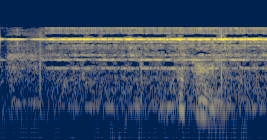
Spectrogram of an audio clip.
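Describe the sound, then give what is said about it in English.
A telephone rings continuously with a rapid, metallic bell trill that holds steady for a few seconds, moderately loud, with no voices. “And as it turned, it made a ringing noise.”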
